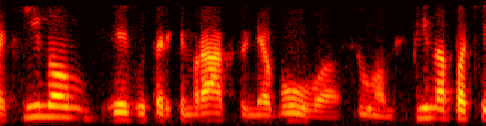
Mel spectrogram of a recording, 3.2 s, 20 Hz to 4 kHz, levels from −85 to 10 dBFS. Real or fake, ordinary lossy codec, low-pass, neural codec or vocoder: real; AAC, 32 kbps; 3.6 kHz; none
